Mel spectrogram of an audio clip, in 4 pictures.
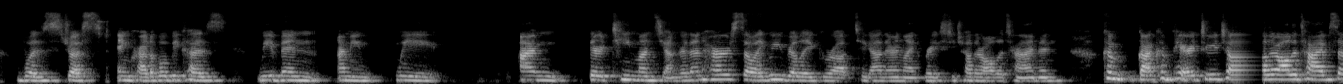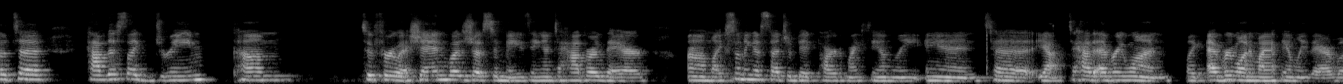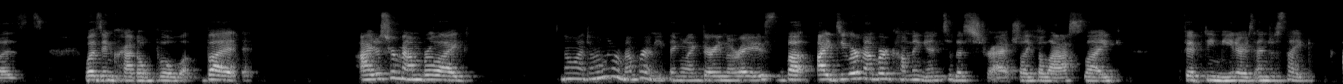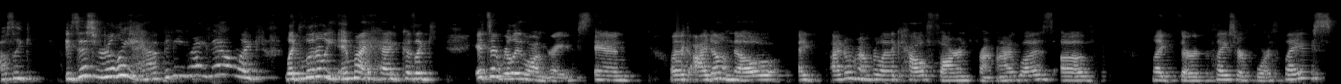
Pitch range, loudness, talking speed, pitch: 175-220 Hz, -23 LUFS, 180 wpm, 195 Hz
